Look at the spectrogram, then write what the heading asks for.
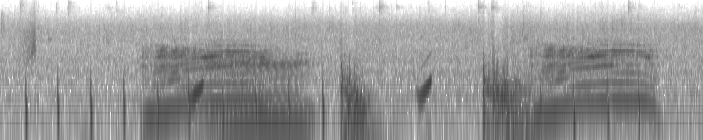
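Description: Cows mooing in the farm game Stardew Valley: several long, loud moos, one after another, with short clicks and a brief chirp between them.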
